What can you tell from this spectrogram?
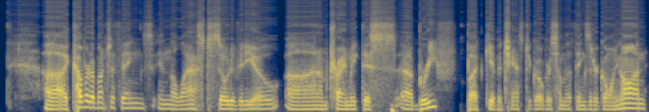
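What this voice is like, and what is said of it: Weak voice from a cold. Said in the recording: “my voice is a little weak from a cold I've had this week”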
